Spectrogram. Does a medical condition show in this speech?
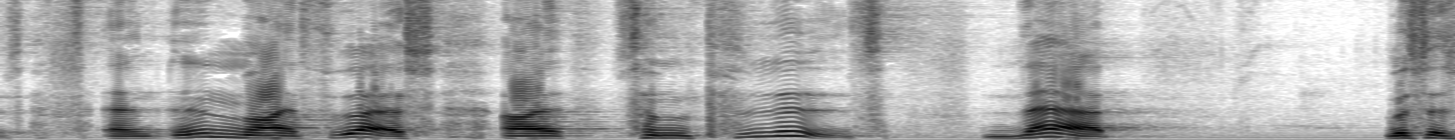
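Yes: speech impediment after cancer surgery; oral cancer 31 years ago, radiation, 2015 recurrence, two-thirds tongue removed at Hartford Hospital, forearm flap; incurable recurrent cancer in mouth floor and tongue, chemotherapy, failed immunotherapy at Dana-Farber, antibody drug; speech impediment from reconstructed tongue tied to mouth floor, no speech with tracheostomy after surgery.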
